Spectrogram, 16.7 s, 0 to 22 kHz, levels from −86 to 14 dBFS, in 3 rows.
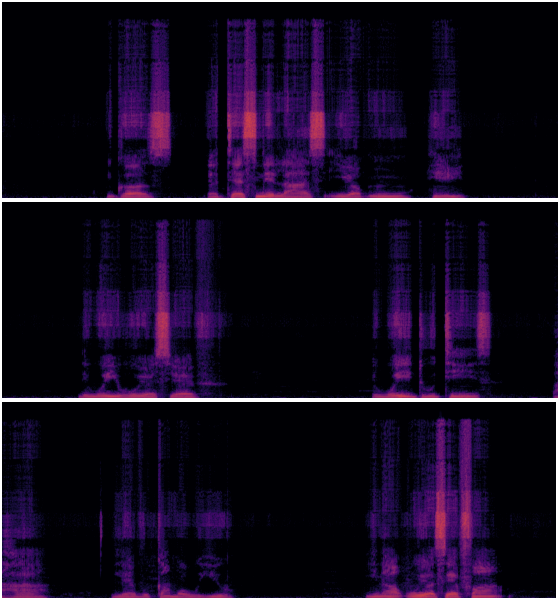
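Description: Throughout the speech, the sound is grainy and rough, with a noisy texture over the voiced parts and only few spectral holes, so little swirling. The damage is plainly audible from start to end. It likely comes from Opus compression in its music mode, which fits a low rate around 16 kbps. When bits run short, the encoder fills bands with folded or noise-like content instead of dropping them. Bandwidth stays full, reaching about 20.1 kHz.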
